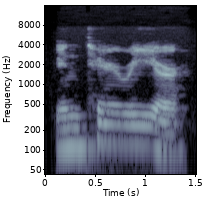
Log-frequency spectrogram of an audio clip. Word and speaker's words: interior: 한국말로 인테리어라고 하는데요. 영어로 읽으실 때는 꼭 interior 이렇게 발음하시길 바랍니다. interior Build a large boat from cypress wood and waterproof it with tar inside and out.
